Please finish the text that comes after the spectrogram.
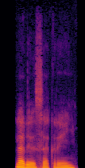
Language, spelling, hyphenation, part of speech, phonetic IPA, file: Hungarian, levélszekrény, le‧vél‧szek‧rény, noun, [ˈlɛveːlsɛkreːɲ], Hu-levélszekrény.ogg
- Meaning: letterbox (the box where a postal worker delivers letters for a recipient to collect)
